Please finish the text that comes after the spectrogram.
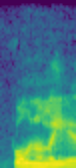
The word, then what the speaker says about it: Bonali: Bonali is how her last name was said. Her first name is spelled Surya.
